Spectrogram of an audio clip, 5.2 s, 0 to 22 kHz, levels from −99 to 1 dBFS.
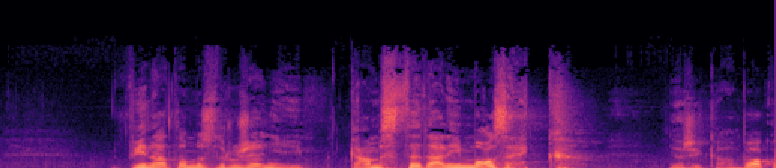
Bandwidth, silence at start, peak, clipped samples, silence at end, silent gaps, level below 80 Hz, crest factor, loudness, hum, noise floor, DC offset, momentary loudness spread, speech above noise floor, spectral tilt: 15.5 kHz; 0.85 s; -8 dBFS; under 0.1%; 0 s; none; -56 dBFS; 18 dB; -26 LUFS; none; -60 dBFS; under 0.1%; 14 LU; 35 dB; -4.5 dB/octave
